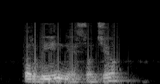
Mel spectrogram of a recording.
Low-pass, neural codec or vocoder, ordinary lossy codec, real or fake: 7.2 kHz; none; AAC, 32 kbps; real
